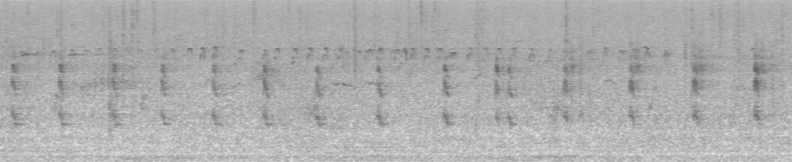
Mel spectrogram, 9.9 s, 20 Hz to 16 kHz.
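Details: Northern shoveler recorded on 12 July 2014 at the Cambounet-sur-le-Sor regional nature reserve, France: short, harsh, broadband calls repeated roughly every half second, with a thin high chatter of small birds and a low background rumble.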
